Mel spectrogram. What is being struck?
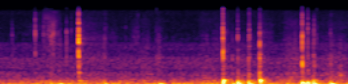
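Laptop keyboard with thin plastic cover.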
